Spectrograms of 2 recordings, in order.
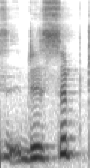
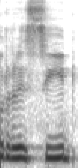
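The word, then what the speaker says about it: receipt: इसको सूडो पढ़ेंगे और ये रिसीप्ट नहीं पढ़ते। इसको रिसीट पढ़ते हैं। ठीक है? रिसीप्ट नहीं पढ़ते। इसको हम रिसीट पढ़ते हैं। यहां पर भी पी साइलेंट है। ठीक है? ये जो रिसीप्ट पढ़ते हैं कई लोग तो यहां पर पी साइलेंट होता है। रिसीट पढ़ना है आपको।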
